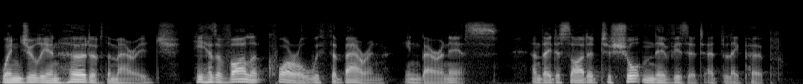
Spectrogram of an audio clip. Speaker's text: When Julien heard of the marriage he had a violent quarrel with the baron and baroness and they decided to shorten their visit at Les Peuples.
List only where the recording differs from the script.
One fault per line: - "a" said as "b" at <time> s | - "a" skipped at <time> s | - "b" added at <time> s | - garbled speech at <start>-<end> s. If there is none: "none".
- "had" said as "has" at 2.0 s
- "and" said as "in" at 4.0 s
